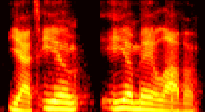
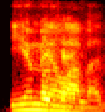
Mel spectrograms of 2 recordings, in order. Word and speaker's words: Iamaleava: It's not an L. Oh goodness. It's is it I? It's Iamaleava. Iamaleava.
